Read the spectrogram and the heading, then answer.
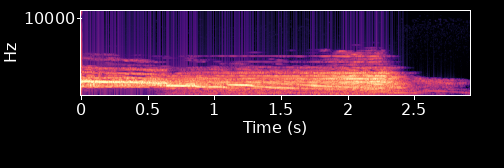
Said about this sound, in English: Did you hear that woman scream? Yes. It came from that parked car.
